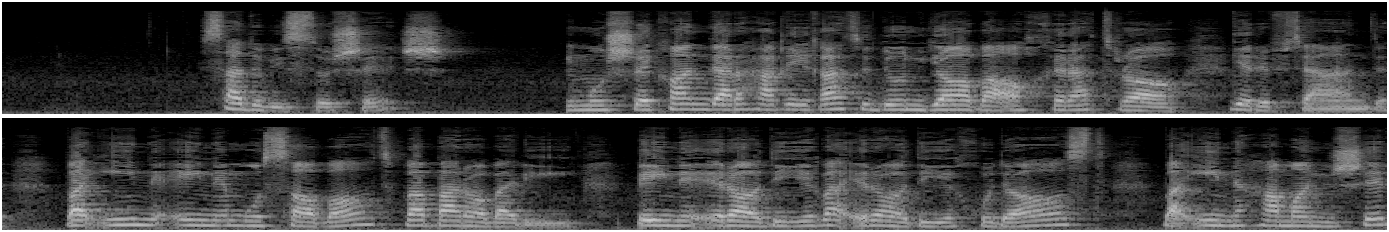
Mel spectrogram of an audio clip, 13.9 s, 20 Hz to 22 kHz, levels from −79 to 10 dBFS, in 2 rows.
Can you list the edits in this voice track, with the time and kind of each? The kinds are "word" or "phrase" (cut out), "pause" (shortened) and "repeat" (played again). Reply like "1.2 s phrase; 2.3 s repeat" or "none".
2.8 s word; 6.1 s word; 11.0 s word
